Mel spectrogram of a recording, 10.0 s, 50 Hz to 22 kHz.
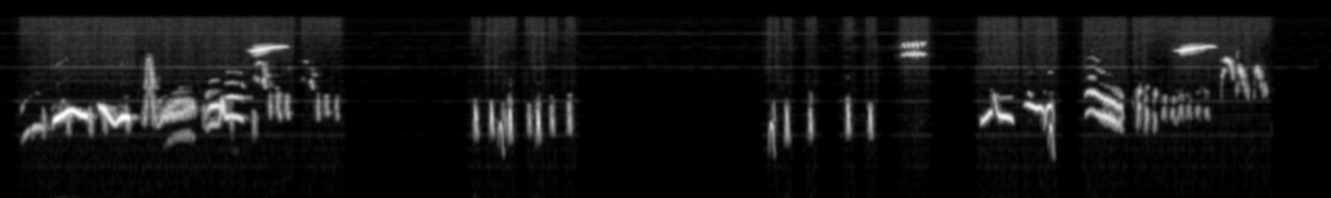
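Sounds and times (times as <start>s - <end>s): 
common blackbird giving warbled and squeaky phrases: 0.2s - 2.6s, 3.5s - 4.3s, 5.8s - 9.6s.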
